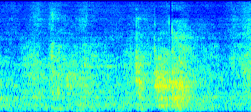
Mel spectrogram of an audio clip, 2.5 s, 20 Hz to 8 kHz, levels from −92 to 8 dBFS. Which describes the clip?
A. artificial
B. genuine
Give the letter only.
A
